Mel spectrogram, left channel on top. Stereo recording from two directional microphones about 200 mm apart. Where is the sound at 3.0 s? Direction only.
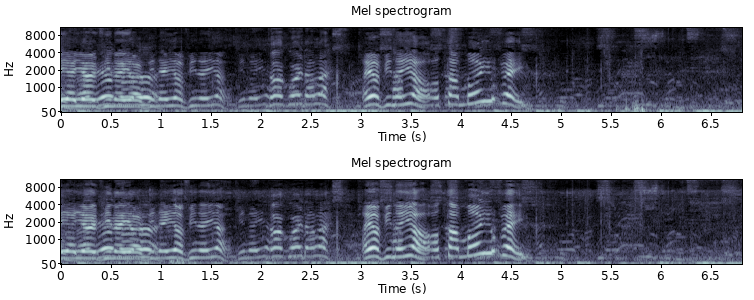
25° right (ahead or behind).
